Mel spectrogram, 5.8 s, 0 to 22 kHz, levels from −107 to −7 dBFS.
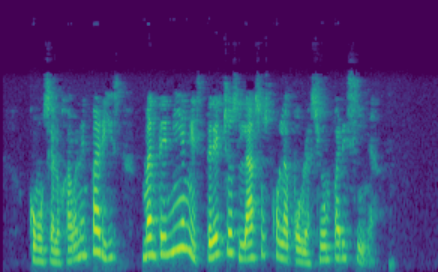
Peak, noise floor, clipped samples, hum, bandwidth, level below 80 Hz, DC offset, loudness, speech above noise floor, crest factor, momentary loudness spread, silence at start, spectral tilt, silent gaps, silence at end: -4 dBFS; -77 dBFS; under 0.1%; none; 7.4 kHz; -74 dBFS; under 0.1%; -24 LUFS; 53 dB; 20 dB; 11 LU; 0.4 s; -5.5 dB/octave; none; 0.85 s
